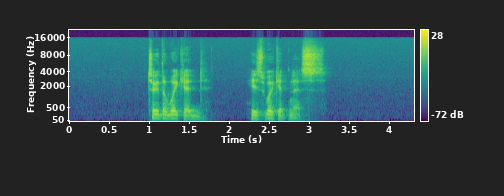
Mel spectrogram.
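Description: A middle-aged man speaks calmly and close to a microphone, in short phrases.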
